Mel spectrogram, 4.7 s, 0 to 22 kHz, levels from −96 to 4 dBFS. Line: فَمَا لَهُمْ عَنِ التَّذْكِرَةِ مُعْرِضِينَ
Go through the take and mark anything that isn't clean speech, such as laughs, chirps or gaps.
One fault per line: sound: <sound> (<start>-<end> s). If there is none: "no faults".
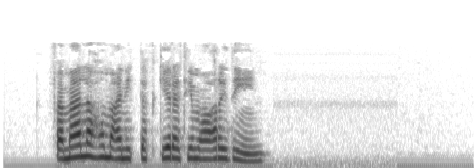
no faults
